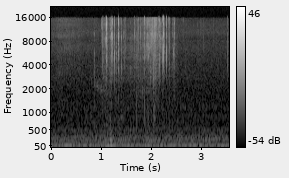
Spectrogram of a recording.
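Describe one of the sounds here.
A plastic bottle crinkles and crackles in someone's hands.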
